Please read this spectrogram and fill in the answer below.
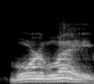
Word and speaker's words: Lorilei: But tonight, since we only have an hour, I got my dear friend, Lorilei, right? Lorilei. Lorilei. Lorilei. It's spelled like Lorelei, but it's Lorilei.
